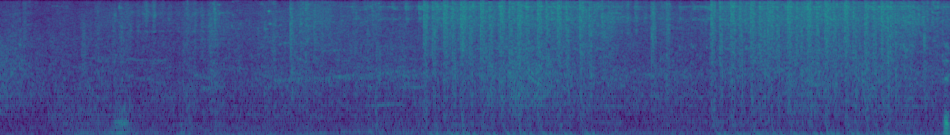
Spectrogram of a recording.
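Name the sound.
turret gunfire in a video game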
